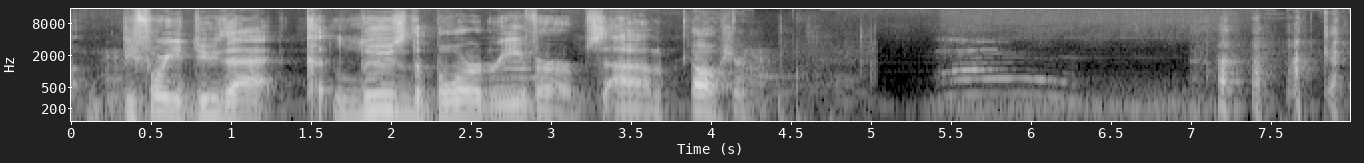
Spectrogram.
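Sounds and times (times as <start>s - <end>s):
speech: 0.0s - 4.4s, 7.2s - 7.4s
cat meowing: 5.4s - 6.4s
short breathy chuckling bursts: 7.0s - 7.9s.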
